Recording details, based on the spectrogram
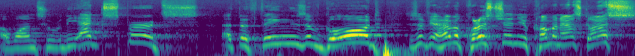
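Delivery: put-on British-Irish accent, pitched very high. Talking about the Pharisees, the speaker voices their attitude: British-Irish accent. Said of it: "That's sort of a British-Irish accent I'm working on".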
